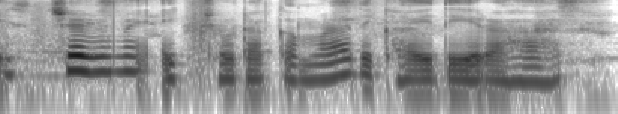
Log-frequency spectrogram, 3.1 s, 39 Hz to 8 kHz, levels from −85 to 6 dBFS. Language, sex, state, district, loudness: Hindi, female, Assam, Kamrup Metropolitan, -19 LUFS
